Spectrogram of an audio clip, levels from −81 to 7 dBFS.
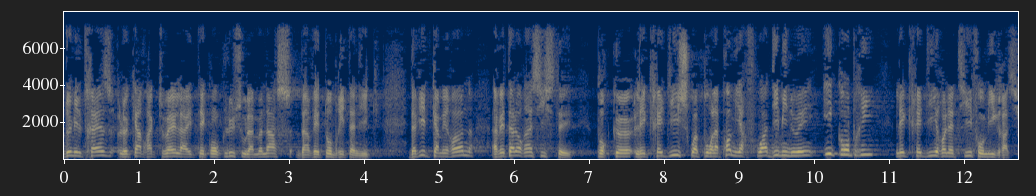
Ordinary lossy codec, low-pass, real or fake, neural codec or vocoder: none; 7.2 kHz; real; none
